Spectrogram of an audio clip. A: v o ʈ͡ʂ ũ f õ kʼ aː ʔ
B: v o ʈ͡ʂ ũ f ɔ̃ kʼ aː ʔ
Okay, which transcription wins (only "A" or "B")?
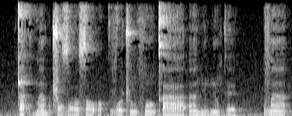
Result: B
